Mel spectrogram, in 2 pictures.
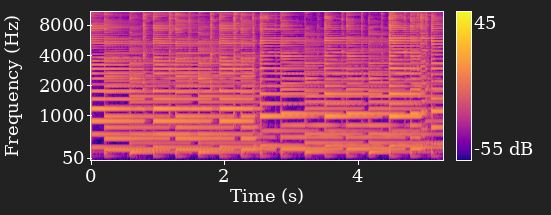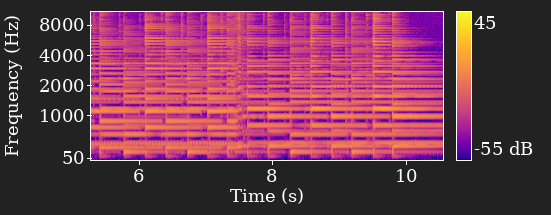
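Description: Many bright plucked notes on an acoustic guitar form a backward banjo roll picked over chord shapes, flowing at a steady rolling pulse while the chords change a few times, ringing alone without voices.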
